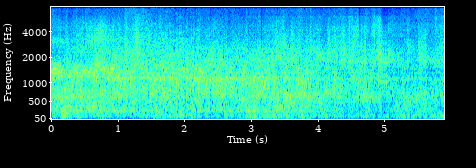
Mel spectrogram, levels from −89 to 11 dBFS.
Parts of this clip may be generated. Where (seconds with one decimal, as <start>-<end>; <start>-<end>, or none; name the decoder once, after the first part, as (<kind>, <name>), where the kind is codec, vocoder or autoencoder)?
0.0-1.3 (codec, ZipCodec); 2.2-5.9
